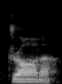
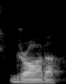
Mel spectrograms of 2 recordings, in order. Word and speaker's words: Drogheda: It's pronounced Drada. Drada? Drada. There's a G and a H in it.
